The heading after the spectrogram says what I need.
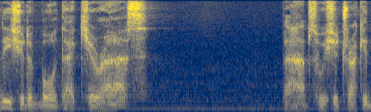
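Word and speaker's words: cuirass: I've always been calling it a curious. And it makes sense. That's exactly how it's spelled. Curass.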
